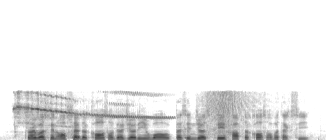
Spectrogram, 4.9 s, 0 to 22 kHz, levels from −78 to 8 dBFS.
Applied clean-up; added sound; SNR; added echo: none; Fireworks; 12 dB; none.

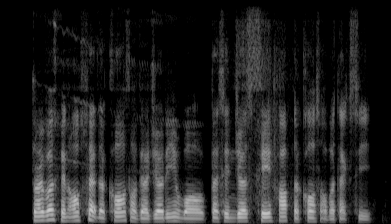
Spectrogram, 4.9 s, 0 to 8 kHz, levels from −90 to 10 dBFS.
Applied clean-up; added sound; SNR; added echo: neural mask model DeepFilterNet 3.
